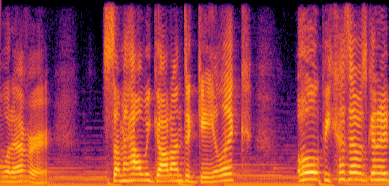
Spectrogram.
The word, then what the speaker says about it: Gaelic: And I can at least say Gaelic. Whale like quail, ga. Or Gwaelin. Those are the two main pronunciations depending on the region. Gwaelga. Okay.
